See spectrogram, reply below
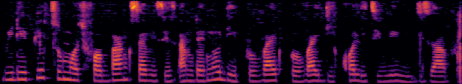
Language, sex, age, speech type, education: Nigerian Pidgin, male, 30-45, spontaneous, tertiary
